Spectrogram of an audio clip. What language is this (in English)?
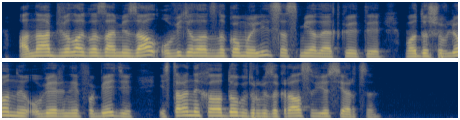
Russian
